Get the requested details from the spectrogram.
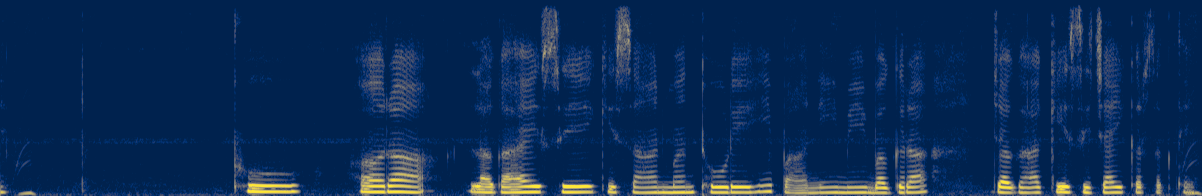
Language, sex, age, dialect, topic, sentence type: Chhattisgarhi, female, 18-24, Northern/Bhandar, agriculture, statement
